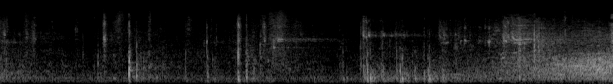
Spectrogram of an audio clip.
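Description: A tennis rally on a hard court: sharp racket strikes and ball bounces about a second apart, with short shoe squeaks in the middle. Crowd noise swells near the end.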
